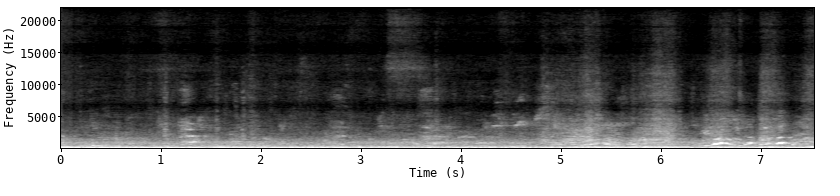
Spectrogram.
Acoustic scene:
park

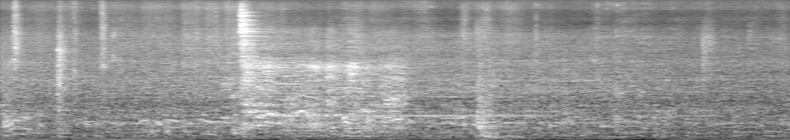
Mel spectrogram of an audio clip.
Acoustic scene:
subway train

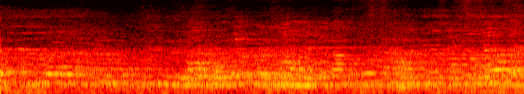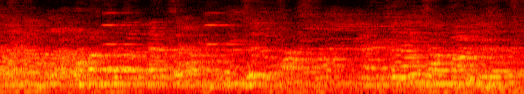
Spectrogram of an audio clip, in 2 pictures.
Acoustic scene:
crowded indoor space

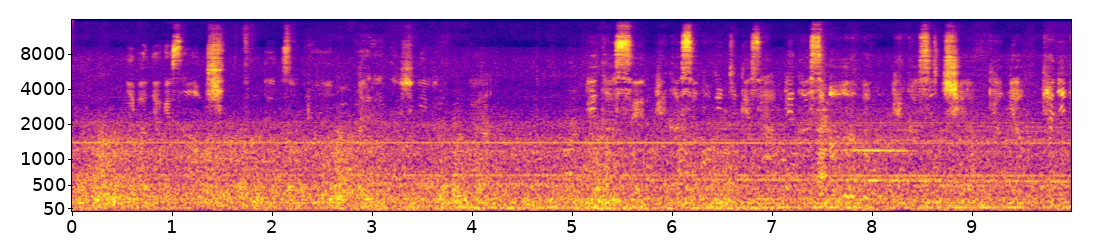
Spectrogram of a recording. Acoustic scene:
subway train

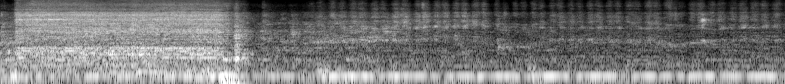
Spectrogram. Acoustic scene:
restroom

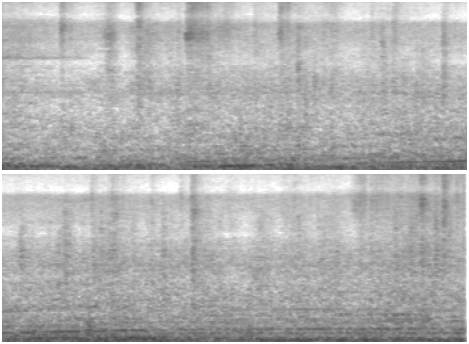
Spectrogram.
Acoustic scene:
bus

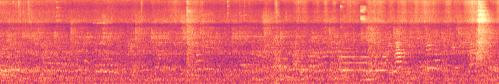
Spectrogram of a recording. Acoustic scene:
restaurant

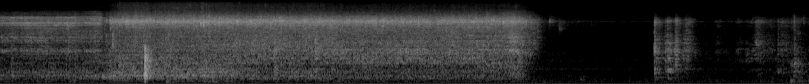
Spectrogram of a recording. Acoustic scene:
kitchen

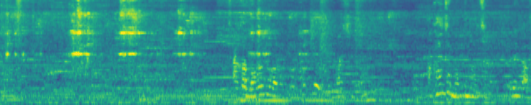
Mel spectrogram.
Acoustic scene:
cafe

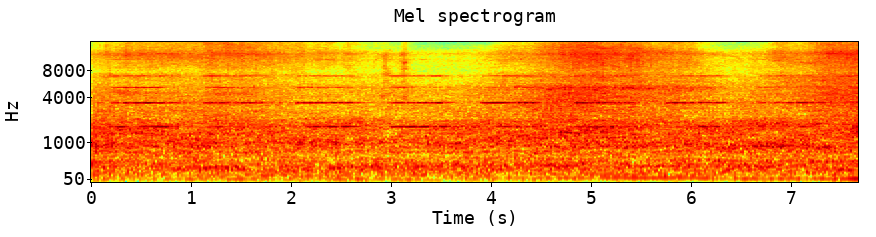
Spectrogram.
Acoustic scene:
residential area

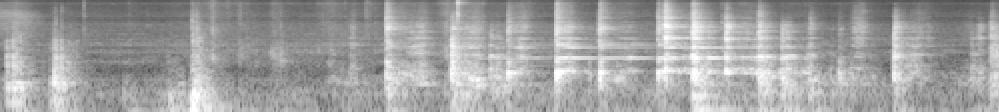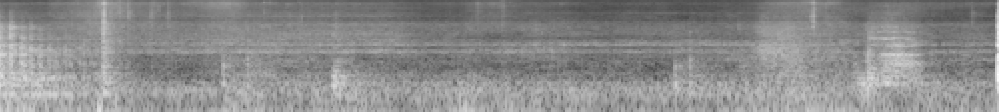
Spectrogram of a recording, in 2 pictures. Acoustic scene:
kitchen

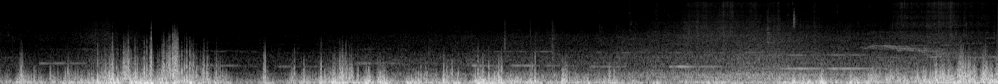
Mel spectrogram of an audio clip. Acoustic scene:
park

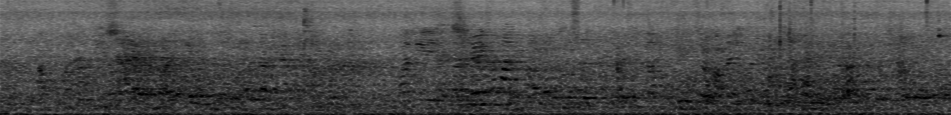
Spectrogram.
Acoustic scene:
crowded indoor space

